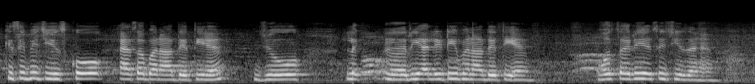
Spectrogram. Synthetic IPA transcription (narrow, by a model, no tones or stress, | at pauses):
kɪsibʱit͡ʃiːzkoɛːsabɐnad̪eːt̪iɦɛː | d͡ʒoː | lɾiɛːlɪʈibɐnad̪eːt̪iɦɛː | bɔːt̪saːɾiɛːsit͡ʃiːzẽɦɛ̃ː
